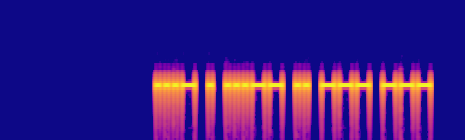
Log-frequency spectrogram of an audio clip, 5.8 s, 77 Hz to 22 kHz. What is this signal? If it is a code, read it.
Morse code, heard as a keyed tone, about 22 wpm, 700 Hz. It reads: VE3IOO
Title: DXCC-100 Call Signs - 6 Characters - 22wpm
